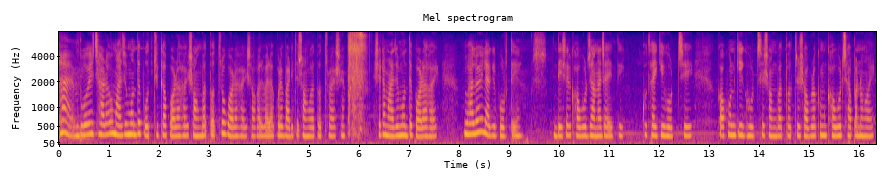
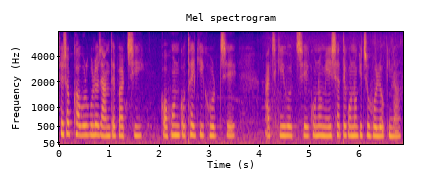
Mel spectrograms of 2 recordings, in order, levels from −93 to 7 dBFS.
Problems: constant background noise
